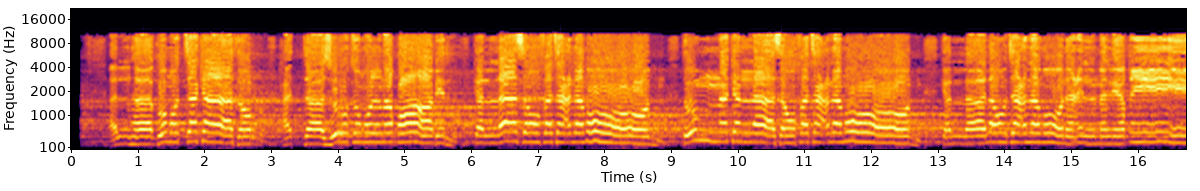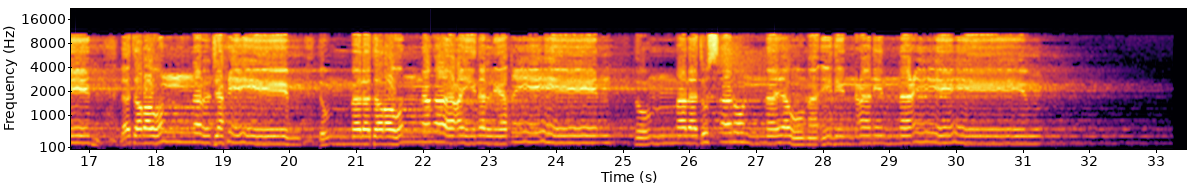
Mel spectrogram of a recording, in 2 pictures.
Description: تحميل : 102. سورة التكاثر / القارئ محمد اللحيدان / القرآن الكريم / موقع يا حسين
